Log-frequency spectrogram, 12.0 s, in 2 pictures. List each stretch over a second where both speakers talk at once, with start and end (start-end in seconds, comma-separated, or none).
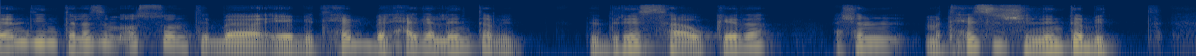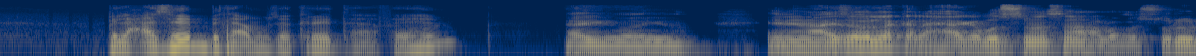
none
